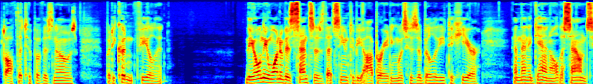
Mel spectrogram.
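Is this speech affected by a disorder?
No.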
